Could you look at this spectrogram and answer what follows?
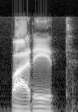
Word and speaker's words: pared: tiene dos sílabas pero la mayor fuerza de voz al pronunciar esta palabra recae en la última sílaba contando de derecha a izquierda Entonces es una palabra aguda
